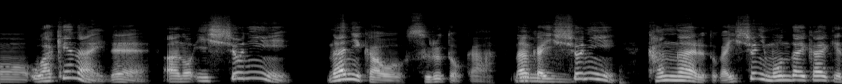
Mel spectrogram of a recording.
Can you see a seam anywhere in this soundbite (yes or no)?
yes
